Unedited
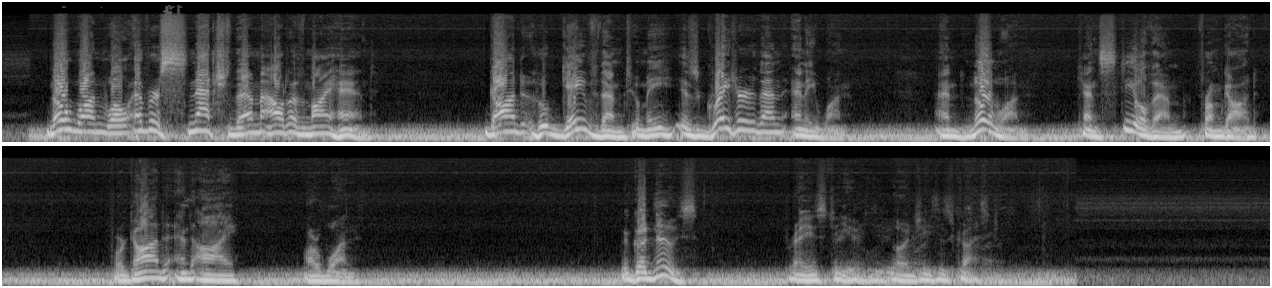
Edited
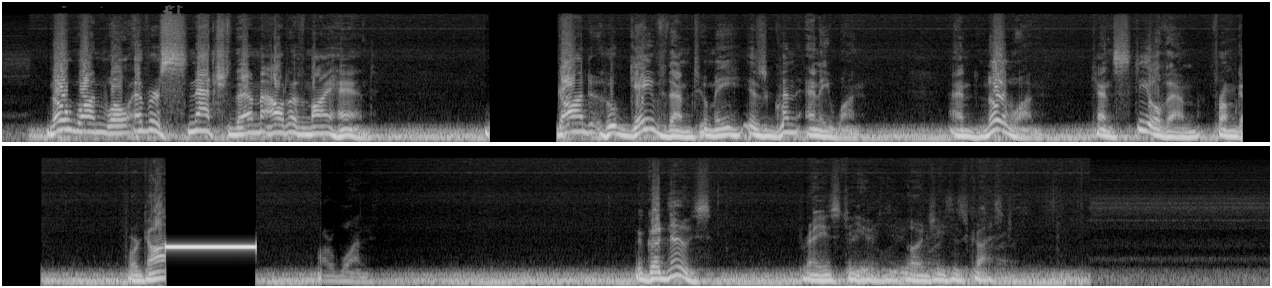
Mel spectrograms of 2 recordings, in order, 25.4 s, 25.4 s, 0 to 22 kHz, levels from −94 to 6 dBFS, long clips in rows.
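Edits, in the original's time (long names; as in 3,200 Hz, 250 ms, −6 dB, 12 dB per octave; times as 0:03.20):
0:04.88: splice in silence 0.68 s
0:07.14–0:07.68: remove
0:12.27–0:12.94: silence
0:14.18–0:15.09: beep over 1,160 Hz −6 dBFS
0:15.74–0:17.41: fade in, from −18 dB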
